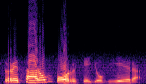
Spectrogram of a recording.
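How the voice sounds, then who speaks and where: A woman's voice: on the high side, expressive, slow, a bit bright. A woman giving a grammar lesson on a radio show, quizzing her co-host and explaining patiently. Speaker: language teacher on a radio show. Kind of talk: radio spelling and grammar segment. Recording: dull lo-fi radio broadcast.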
